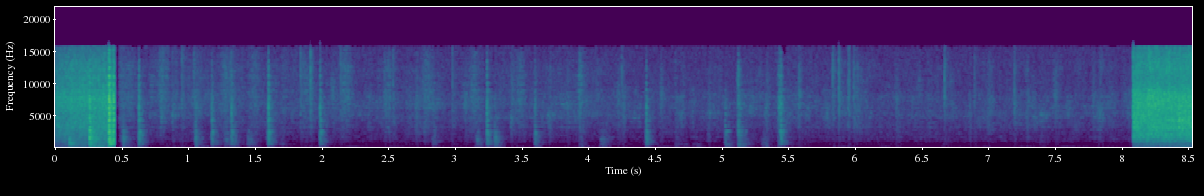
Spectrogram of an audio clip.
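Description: Near silence with a few scattered faint ticks. About eight seconds in, the steady sizzle of food frying in a pan cuts in suddenly.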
